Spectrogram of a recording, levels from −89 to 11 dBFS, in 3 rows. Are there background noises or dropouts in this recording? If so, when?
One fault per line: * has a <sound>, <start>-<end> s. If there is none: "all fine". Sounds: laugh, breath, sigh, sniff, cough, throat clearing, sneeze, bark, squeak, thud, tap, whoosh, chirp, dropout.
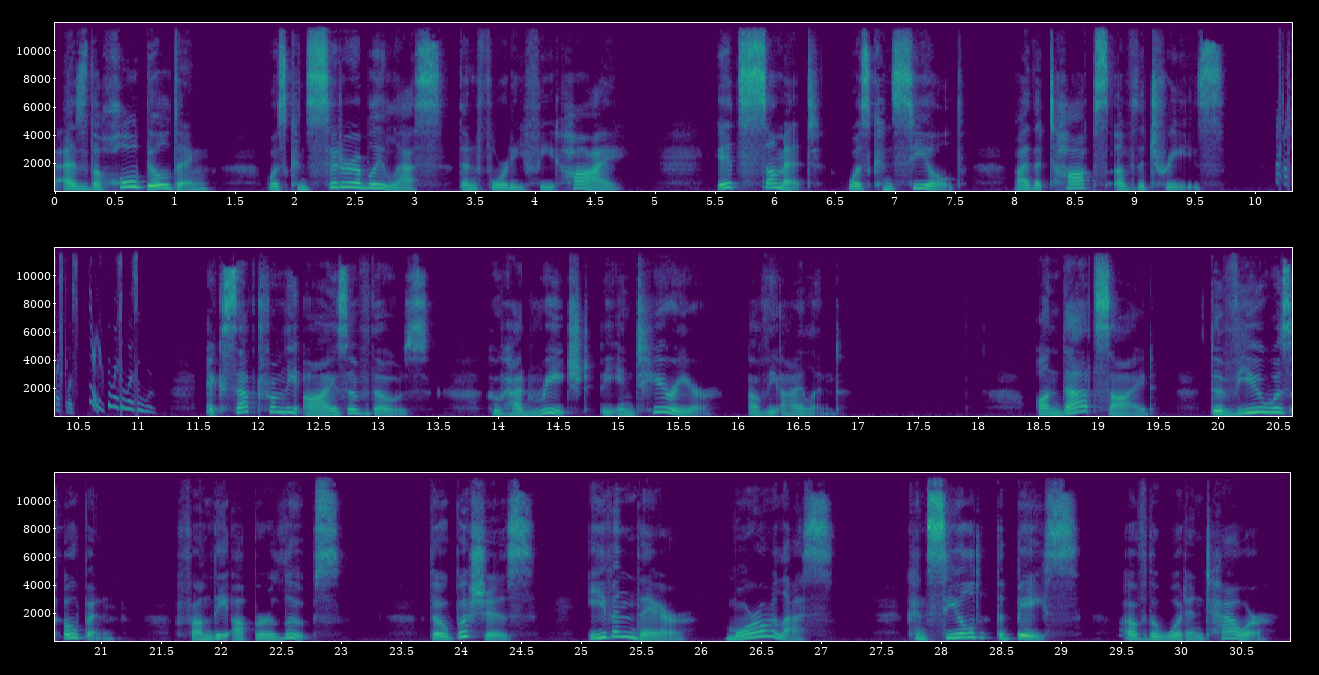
* has a chirp, 10.2-11.2 s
